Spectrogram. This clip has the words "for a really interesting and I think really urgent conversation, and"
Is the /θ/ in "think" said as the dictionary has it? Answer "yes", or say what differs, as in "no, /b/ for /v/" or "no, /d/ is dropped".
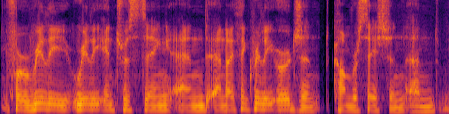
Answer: yes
